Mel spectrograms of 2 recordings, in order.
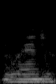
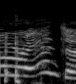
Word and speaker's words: Naranja: How do you pronounce it? Naranja. There you go. Naranja.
